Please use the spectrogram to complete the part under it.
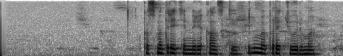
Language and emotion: Russian, neutral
